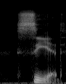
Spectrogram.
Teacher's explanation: And the key thing is, instead of stopping the air or your voice between those words, Yeah. the sound of that final consonant it just carries straight over. It connects to the vowel sounds starting the next word. No pause.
